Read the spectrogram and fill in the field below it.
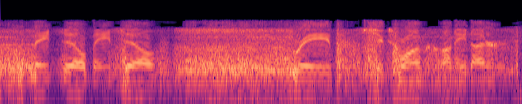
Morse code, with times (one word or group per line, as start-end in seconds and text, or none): none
